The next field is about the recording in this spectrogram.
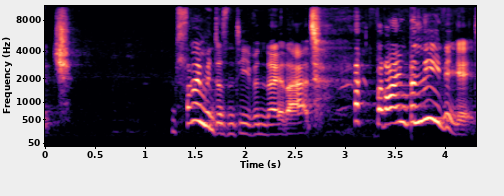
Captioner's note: laughs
